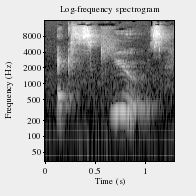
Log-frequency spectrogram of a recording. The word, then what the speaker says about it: excuse: So pay special attention to the Y sound that gets added even though there is no Y in the word excuse.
